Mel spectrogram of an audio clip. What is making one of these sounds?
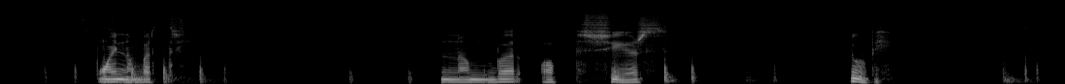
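A man speaks into a microphone in short bursts, explaining calmly.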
